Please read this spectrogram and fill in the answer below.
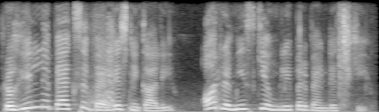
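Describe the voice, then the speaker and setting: Lively high-pitched woman narrating a story. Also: moderate pace, slight background noise.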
